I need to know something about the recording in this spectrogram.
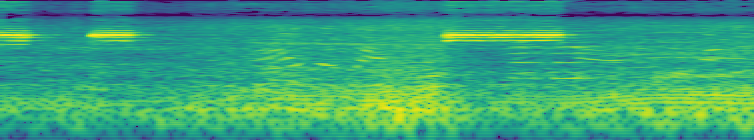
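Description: Motorcycles rumble past.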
